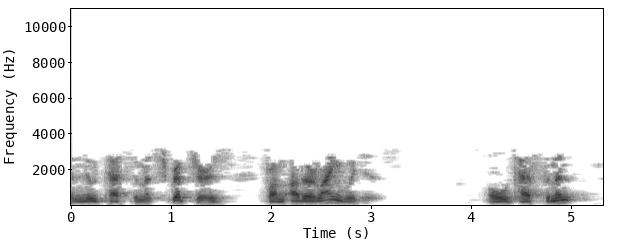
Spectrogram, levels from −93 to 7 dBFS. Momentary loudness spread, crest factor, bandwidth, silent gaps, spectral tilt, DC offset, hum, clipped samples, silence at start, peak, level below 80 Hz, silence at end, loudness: 11 LU; 18 dB; 3.3 kHz; 3.32-3.80 s; -11 dB/octave; under 0.1%; none; under 0.1%; 0 s; -2 dBFS; -78 dBFS; 0.3 s; -20 LUFS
